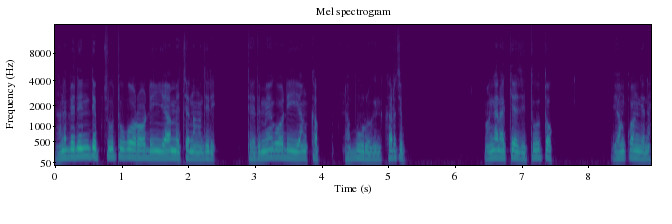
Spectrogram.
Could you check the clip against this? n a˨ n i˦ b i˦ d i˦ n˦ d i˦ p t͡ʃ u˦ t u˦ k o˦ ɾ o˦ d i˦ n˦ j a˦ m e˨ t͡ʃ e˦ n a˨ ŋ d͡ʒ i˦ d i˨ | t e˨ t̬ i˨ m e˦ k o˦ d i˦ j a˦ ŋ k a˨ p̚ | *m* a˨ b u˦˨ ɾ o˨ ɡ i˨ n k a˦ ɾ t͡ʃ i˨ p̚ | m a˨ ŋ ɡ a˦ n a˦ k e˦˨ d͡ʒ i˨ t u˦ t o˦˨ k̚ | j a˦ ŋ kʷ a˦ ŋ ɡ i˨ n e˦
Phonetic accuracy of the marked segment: incorrect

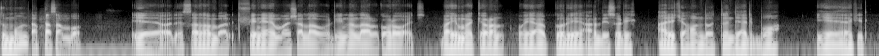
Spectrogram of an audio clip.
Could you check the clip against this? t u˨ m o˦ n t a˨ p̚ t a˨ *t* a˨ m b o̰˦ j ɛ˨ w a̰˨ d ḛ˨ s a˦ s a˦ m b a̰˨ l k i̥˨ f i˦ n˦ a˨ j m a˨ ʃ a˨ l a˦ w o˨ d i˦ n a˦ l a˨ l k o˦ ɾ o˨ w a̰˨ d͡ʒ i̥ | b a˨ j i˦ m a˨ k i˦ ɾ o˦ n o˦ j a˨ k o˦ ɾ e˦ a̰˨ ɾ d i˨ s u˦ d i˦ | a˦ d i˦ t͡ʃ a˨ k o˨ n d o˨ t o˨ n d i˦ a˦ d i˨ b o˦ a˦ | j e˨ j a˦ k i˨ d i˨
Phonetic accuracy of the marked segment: incorrect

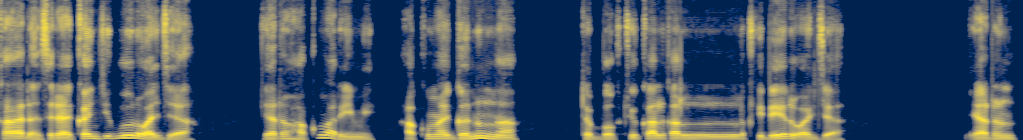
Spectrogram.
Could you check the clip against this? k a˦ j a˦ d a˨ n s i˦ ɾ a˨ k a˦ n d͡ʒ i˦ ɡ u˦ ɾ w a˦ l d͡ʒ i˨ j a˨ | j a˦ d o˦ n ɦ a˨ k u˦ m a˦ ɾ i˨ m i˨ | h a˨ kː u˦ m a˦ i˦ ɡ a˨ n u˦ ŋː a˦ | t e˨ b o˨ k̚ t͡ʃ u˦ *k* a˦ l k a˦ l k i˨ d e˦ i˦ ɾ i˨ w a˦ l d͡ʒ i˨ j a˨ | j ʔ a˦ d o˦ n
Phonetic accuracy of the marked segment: correct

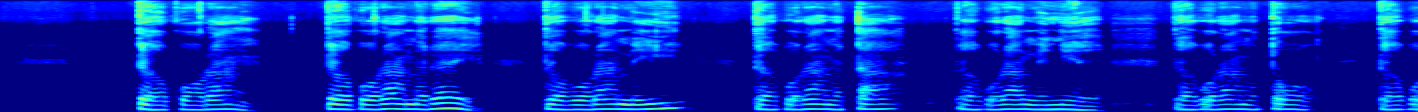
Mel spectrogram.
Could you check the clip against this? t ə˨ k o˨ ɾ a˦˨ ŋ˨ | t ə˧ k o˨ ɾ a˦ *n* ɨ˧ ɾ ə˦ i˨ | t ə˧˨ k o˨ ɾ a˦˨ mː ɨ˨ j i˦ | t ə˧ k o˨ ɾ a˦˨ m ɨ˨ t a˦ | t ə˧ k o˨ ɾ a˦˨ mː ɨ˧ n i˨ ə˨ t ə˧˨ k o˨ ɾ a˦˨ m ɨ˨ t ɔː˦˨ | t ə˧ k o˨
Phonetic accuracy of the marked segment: incorrect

